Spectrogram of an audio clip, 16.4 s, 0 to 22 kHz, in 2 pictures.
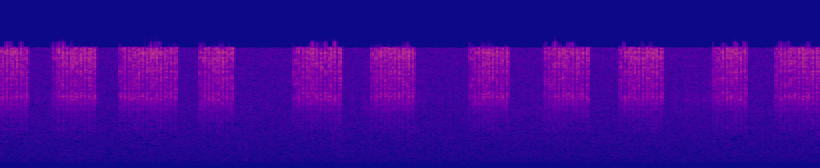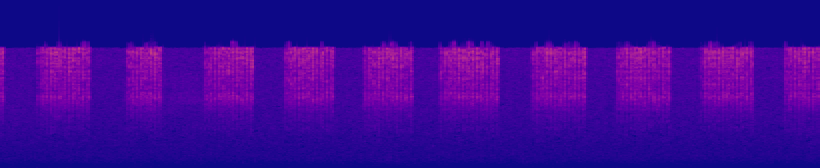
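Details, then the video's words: A male Bicolor Meadow Bush-cricket (Bicolorana bicolor) gives its calling song, high buzzy bursts repeated about twice a second; recorded 12 August 2019 at Torcegno, Trentino, Italy. "Bicolor Meadow Bush-cricket Bicolorana bicolor, male, calling song"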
